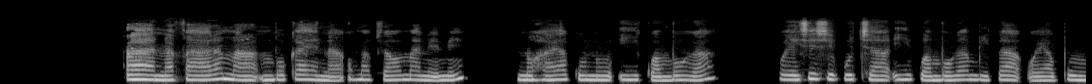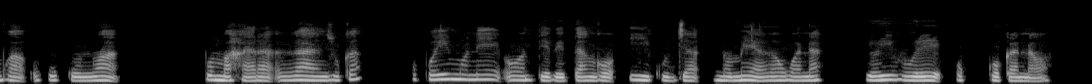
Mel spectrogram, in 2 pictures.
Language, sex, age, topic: Oshiwambo, female, 18-24, agriculture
